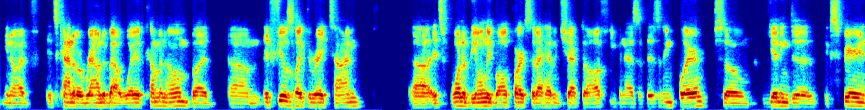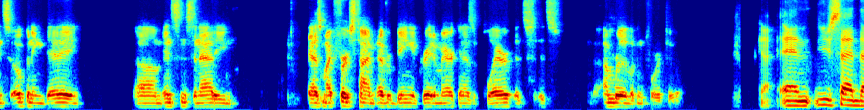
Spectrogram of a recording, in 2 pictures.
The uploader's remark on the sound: sits down on Zoom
